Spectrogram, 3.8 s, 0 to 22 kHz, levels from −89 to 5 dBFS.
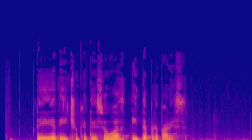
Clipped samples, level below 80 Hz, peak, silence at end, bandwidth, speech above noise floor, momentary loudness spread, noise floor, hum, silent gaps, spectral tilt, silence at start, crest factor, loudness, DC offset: under 0.1%; -58 dBFS; -10 dBFS; 1.05 s; 13.5 kHz; 34 dB; 8 LU; -61 dBFS; none; none; -6.5 dB/octave; 0.15 s; 18 dB; -28 LUFS; under 0.1%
